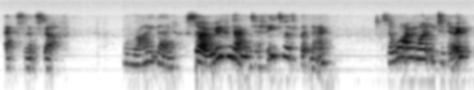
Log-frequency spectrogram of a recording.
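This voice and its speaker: Chirpy woman exercise instructor, higher voice, a bit far off in an echoey room, kinda dull sound. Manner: upbeat, encouraging, counting reps. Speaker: fitness instructor. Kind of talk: guided exercise class. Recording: roomy, distant, dull sound.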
